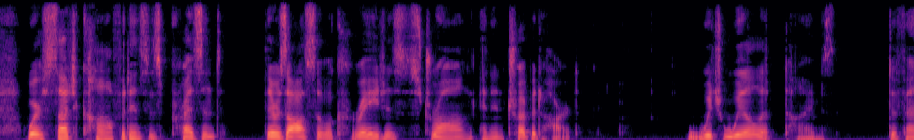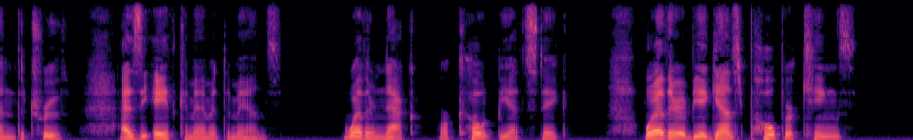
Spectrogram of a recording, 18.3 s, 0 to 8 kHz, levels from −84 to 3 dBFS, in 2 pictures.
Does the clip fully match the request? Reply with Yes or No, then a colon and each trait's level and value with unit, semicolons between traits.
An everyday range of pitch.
Yes: average, 3.4 semitones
